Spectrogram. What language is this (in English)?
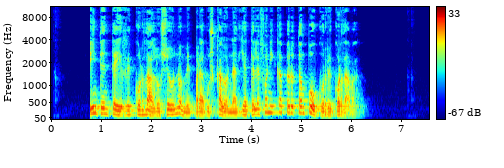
Galician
